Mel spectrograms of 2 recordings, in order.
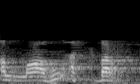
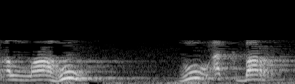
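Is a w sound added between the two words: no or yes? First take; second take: no; yes. First: No w sound is added before the second word. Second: A w sound is added before the second word. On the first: The speaker calls it right. "بدون أن تأتي بالواو" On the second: The speaker calls it wrong. "تأتي بحرف معه"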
